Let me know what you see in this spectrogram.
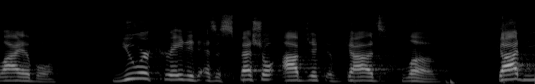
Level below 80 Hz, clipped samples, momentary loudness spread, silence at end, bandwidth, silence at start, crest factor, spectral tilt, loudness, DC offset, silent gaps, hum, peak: -80 dBFS; under 0.1%; 15 LU; 0 s; 14 kHz; 0 s; 22 dB; -3.5 dB/octave; -38 LUFS; under 0.1%; none; none; -18 dBFS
